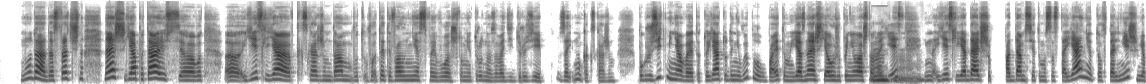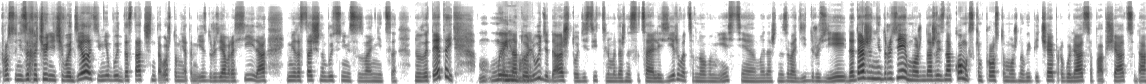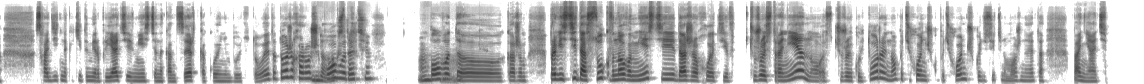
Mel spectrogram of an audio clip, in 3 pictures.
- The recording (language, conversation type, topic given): Russian, advice, Какие трудности возникают при попытках завести друзей в чужой культуре?
- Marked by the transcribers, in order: laughing while speaking: "не захочу"; other background noise; "скажем" said as "кажем"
